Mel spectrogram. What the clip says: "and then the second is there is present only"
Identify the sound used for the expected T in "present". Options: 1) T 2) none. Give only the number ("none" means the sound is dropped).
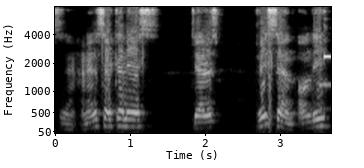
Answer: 2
